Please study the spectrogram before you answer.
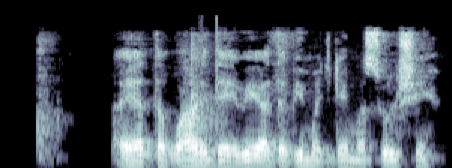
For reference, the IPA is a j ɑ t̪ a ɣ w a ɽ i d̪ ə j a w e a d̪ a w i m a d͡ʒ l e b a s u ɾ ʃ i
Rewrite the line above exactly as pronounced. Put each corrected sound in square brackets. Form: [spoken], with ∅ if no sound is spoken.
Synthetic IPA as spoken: a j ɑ t̪ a ɣ w [ɑ] ɽ i d̪ ə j a w e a d̪ a [b] i m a d͡ʒ l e [m] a s u [l] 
